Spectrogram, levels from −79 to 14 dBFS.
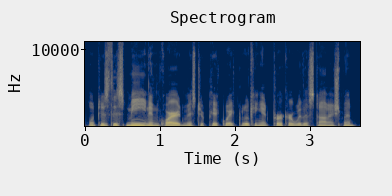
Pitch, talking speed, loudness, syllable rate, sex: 130 Hz, 195 wpm, -17 LUFS, 5.6 syllables/s, male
